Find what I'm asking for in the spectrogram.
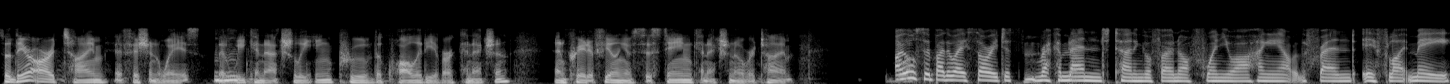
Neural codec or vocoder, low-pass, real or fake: none; 5.4 kHz; real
